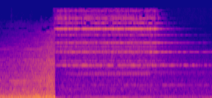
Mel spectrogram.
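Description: Sound-design transition effect: a rising swell of noise cuts off sharply about a second in. A bright, bell-like chime follows and rings out over about two seconds before fading.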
